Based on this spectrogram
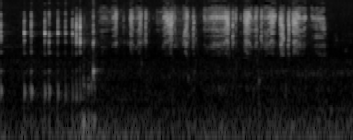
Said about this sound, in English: Oh man, this looks like a turkey kind of thing. Maybe an airplane in the background. This is a Western Capercaillie, if I'm pronouncing it.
